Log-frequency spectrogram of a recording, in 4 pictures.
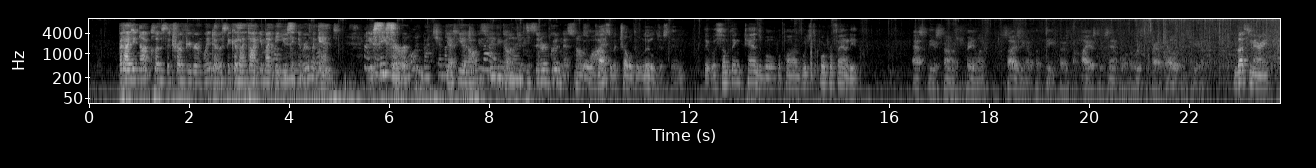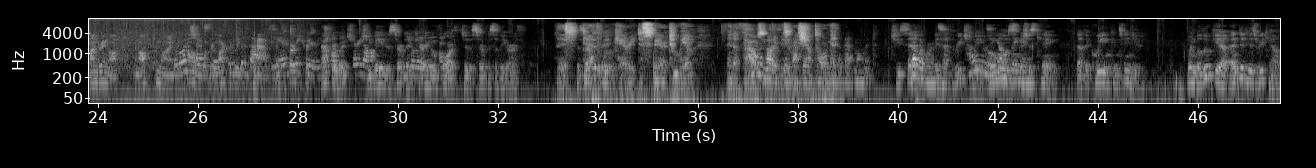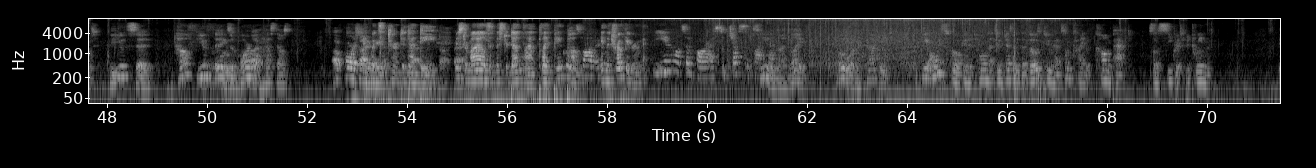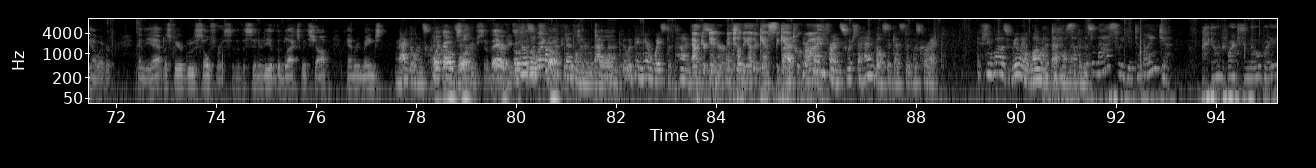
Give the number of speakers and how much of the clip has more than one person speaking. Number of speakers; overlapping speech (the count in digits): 10, about 33%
